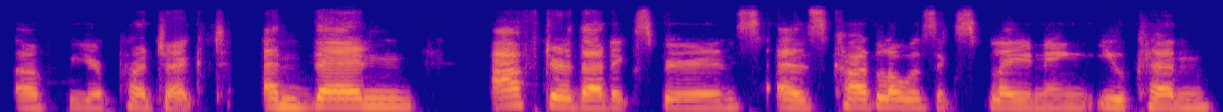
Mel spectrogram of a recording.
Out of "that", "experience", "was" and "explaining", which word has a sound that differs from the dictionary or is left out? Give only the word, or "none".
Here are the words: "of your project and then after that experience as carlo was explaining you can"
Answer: none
